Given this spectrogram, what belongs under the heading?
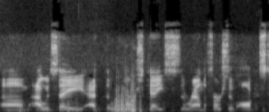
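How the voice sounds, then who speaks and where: A man's fairly high voice with a Southern US accent at a moderate pace, with noticeable background noise. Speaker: golf author. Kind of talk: podcast interview. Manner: halting, many fillers and repeats.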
